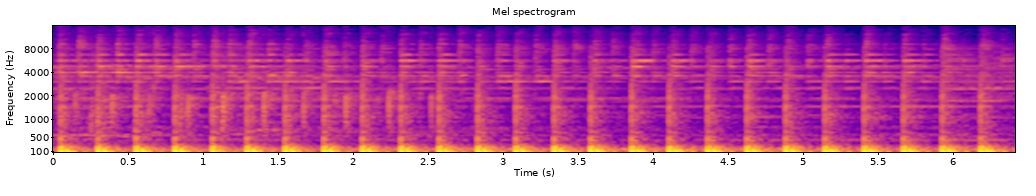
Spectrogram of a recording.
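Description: Live rock band playing at full volume: drum kit, bass and electric guitar driving a steady, fast beat of about four hits a second.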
